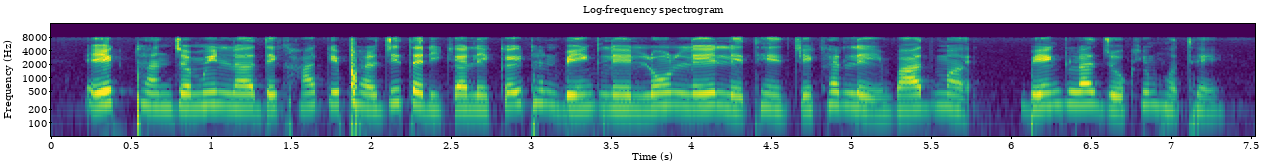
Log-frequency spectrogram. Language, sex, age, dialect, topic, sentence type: Chhattisgarhi, female, 31-35, Central, banking, statement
